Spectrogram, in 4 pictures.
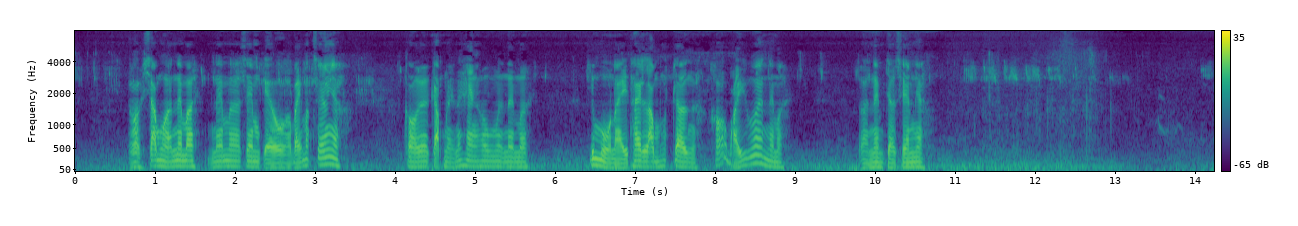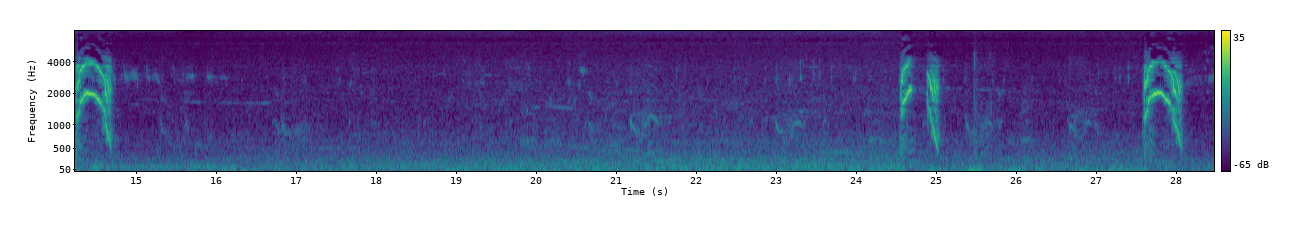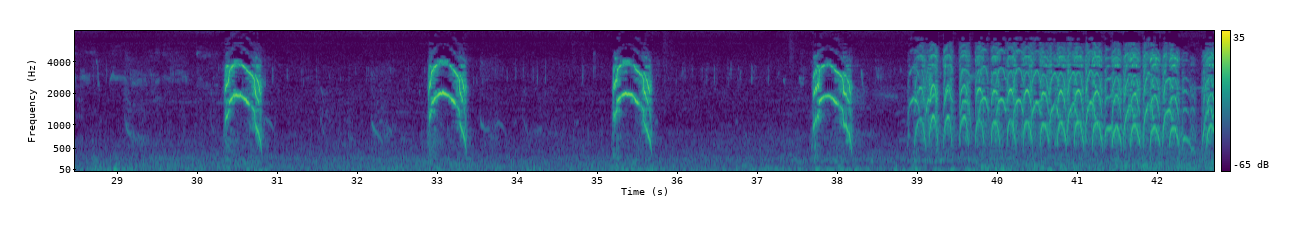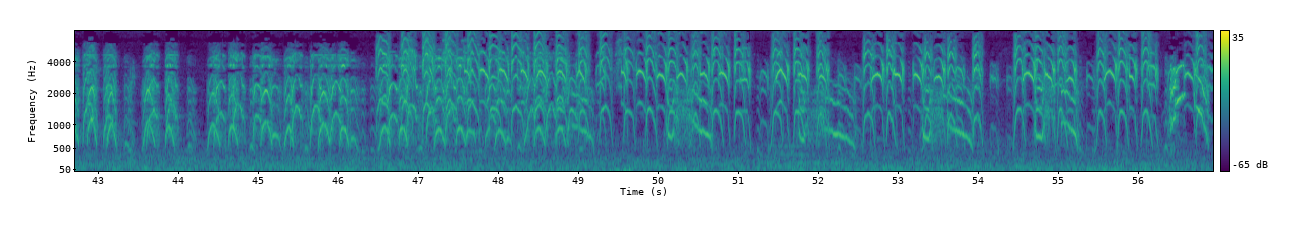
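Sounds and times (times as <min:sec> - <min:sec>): fast chattering birdsong: 0:00.0 - 0:56.9.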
